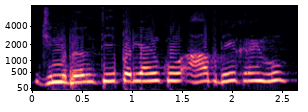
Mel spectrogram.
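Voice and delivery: ordinary talk, nothing marked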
